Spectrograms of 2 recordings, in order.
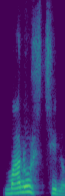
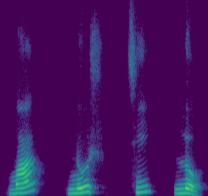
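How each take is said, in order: First: Said in the usual way. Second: "মা নুষ ছি লো" slowly, four separate syllables. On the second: Shown as a demonstration. Teacher breaking down the last foot, syllable by syllable. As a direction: count out মা, নুষ, ছি, লো with pauses. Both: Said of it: "চার মাত্রা একটা পর্ব".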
